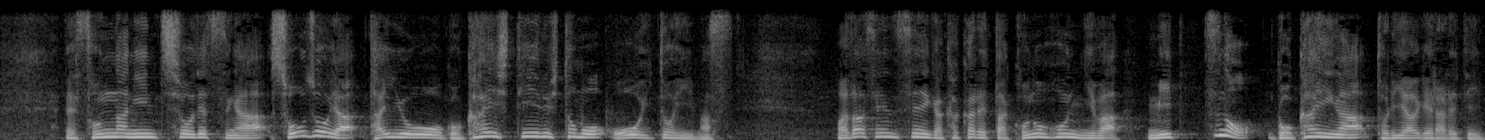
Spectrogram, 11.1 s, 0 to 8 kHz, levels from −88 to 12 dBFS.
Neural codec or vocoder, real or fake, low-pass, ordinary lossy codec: none; real; 7.2 kHz; none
